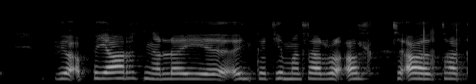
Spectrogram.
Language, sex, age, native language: Icelandic, male, 11, Icelandic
